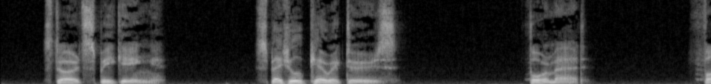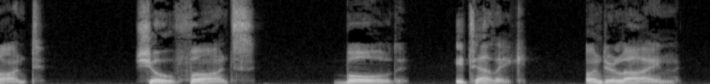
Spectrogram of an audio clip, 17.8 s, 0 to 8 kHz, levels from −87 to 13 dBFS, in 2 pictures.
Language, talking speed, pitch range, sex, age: German, 35 wpm, 95-105 Hz, male, 60-79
